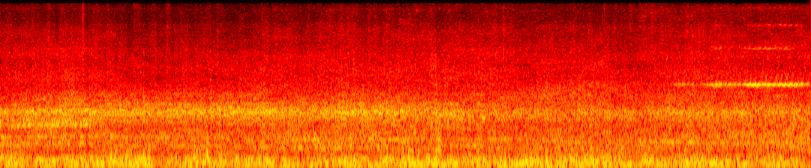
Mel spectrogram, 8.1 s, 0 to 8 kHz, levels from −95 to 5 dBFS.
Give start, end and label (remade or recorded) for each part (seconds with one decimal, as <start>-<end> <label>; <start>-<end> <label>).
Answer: 0.0-2.1 remade; 2.1-8.1 recorded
